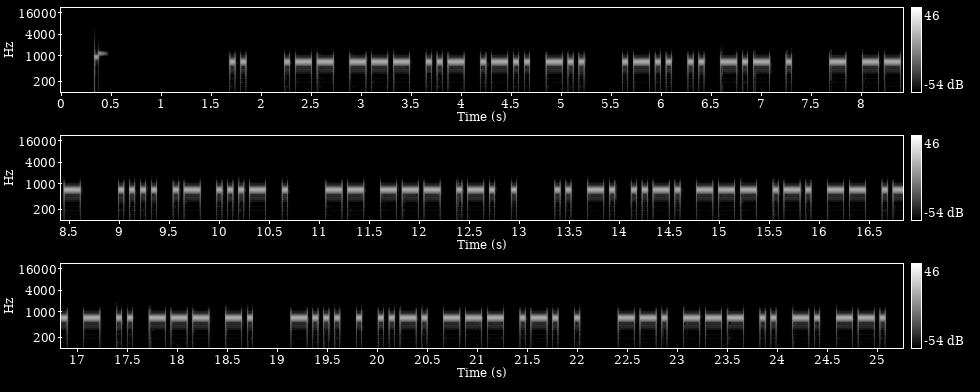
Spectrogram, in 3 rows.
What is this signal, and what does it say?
Morse code, heard as a keyed tone, about 22 wpm, 700 Hz. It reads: I WOULD LIKE TO HAVE MORE INFORMATION BEFORE GOING
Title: Sentences from Top 1000 Words - Review Part 3 - 22wpm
